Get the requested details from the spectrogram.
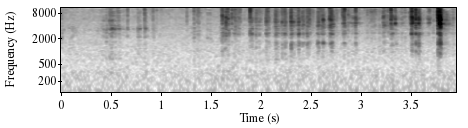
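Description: A utility knife blade scrapes layered flakes off the face of a solid cream bar soap held in the hand. Soft, dry, bright scraping strokes crackle faintly at first, then grow denser and a little louder, ending with a sharper crisp scrape near the close.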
